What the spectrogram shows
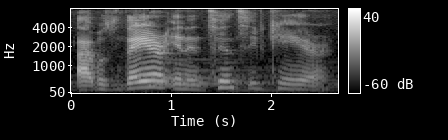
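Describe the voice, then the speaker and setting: An older woman being interviewed, calmly recounting a personal story and acting out the quoted voices of others. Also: lowish voice, slow. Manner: animated retelling, voices quoted speech, soft at tense moments. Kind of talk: conversational storytelling.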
